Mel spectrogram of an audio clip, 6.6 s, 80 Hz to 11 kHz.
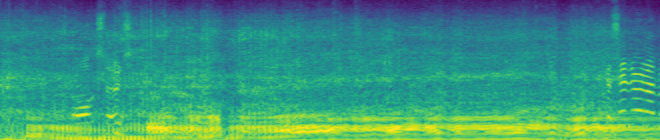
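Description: A 4-stroke dirt bike engine runs steadily and loud up close throughout, its low droning note shifting slightly as the rider moves over stony ground.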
